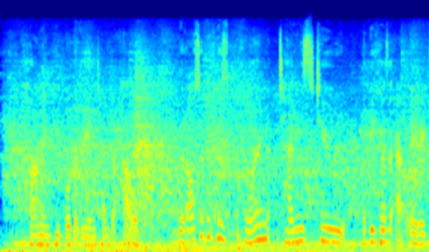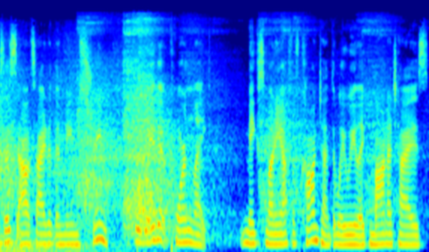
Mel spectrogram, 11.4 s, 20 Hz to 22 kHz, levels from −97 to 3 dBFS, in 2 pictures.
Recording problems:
household noises; loud; throughout; 3 dB below the speech

